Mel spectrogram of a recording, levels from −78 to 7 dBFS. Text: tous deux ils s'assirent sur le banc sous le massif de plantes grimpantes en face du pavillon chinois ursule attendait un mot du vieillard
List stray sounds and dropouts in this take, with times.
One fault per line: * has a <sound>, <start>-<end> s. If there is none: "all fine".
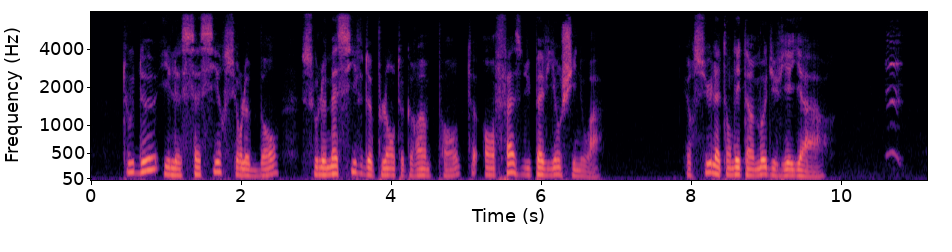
* has a throat clearing, 10.6-10.8 s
